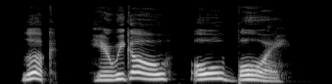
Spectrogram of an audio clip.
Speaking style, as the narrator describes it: cried Harry

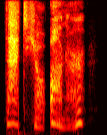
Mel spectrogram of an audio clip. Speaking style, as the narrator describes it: answered me in a hurried whisper

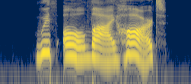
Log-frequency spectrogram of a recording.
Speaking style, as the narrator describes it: cried the old witch, laughing loudly

